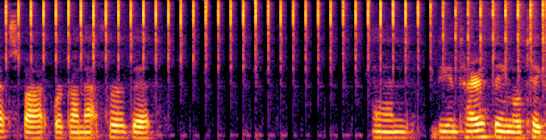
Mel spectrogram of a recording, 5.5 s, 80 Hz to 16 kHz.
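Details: Elvation Wellwave extracorporeal shockwave therapy (ESWT) device applied to the foot with gel and a cone applicator: rapid, sharp clicking pulses at about 3–4 per second, with a voice talking at the start and end.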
